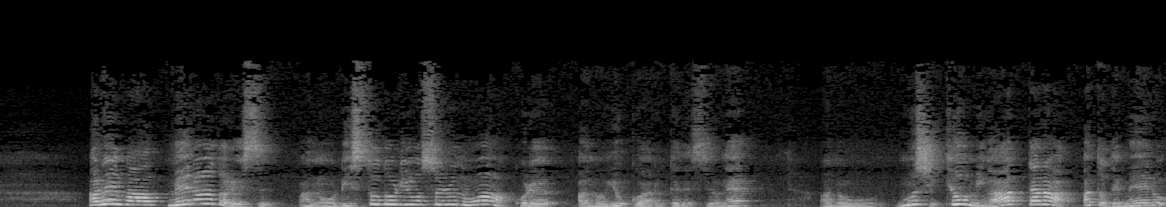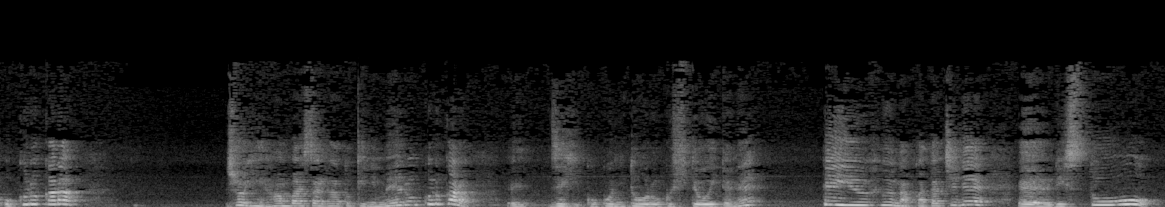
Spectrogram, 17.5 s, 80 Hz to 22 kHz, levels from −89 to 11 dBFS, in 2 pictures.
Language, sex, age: Japanese, female, 40-59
